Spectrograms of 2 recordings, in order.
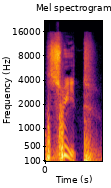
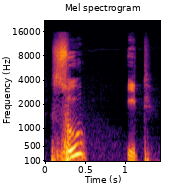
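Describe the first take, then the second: First: The word is said as one syllable. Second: The word is split into two syllables. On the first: The speaker calls it right. "उसको बोलना चाहिए स्वीट" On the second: The speaker calls it wrong. "किसा बोलते हैं India में? ... दो सिलाबल है India में"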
